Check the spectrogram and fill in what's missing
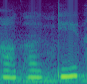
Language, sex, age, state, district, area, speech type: Kannada, female, 18-30, Karnataka, Davanagere, rural, spontaneous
